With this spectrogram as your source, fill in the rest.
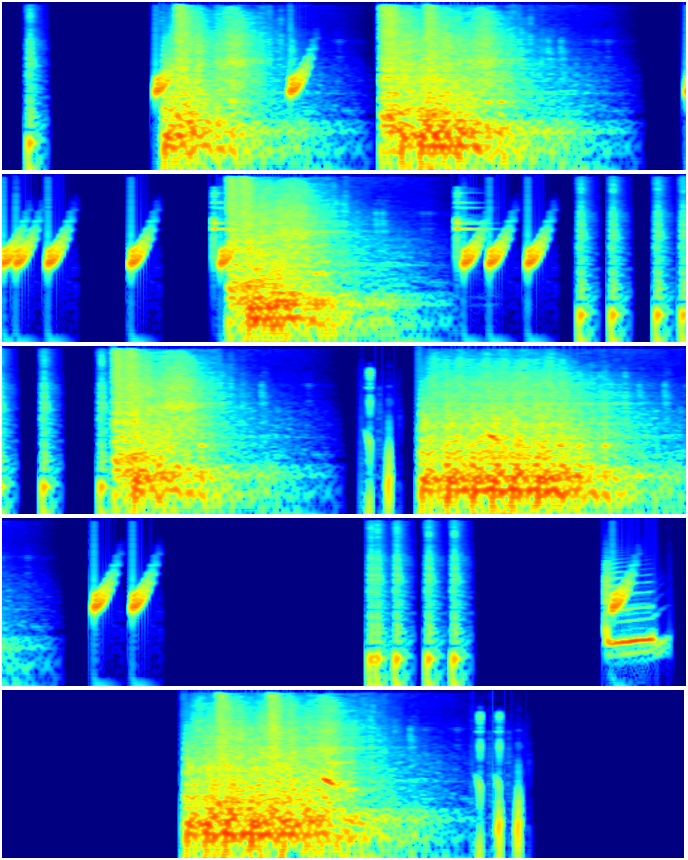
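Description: Game bombs explode with loud booms, one after another.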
